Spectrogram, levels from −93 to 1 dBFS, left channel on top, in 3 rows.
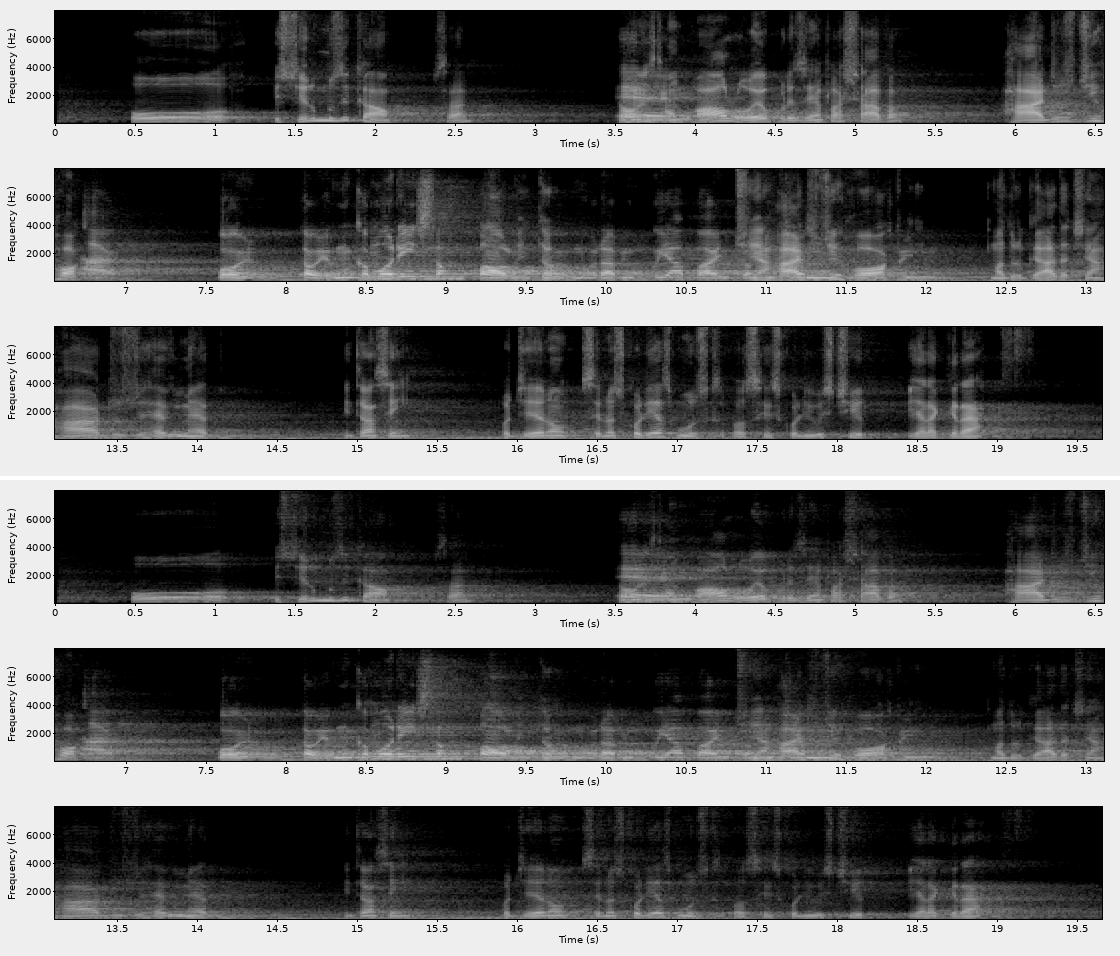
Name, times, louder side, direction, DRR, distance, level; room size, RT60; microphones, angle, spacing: voice 1, 0.5-1.1 1.4-2.1 2.4-2.6 3.5-5.3 5.9-6.7 9.6-9.7 10.8-11.8 12.4-14.1 15.0-15.3 15.9-18.2 18.4-18.9, left 4 dB, 55° left, 12 dB, 0.7 m, -34 dB
voice 2, 3.5-4.0 6.7-6.9 7.6-7.8 8.1-11.4 11.8-12.1 13.8-13.9, left 2 dB, 35° left, 5 dB, 1.5 m, -30 dB
Motor vehicle (road), 10.6-17.2, equal, 80° left, 4.0 m, -51 dB
27.0 x 18.0 x 8.2 m, 2.9 s
head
